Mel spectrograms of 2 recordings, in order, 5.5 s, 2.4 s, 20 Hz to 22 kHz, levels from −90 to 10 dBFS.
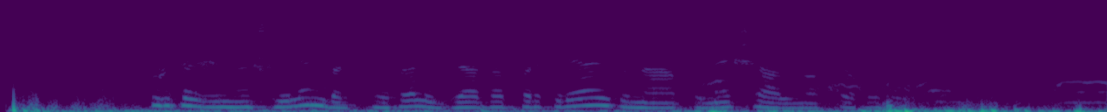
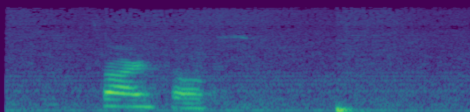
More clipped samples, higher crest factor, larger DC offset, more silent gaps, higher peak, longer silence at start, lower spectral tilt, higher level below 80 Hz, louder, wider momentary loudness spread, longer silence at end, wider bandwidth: neither; about the same, 20 dB vs 20 dB; neither; neither; second, -24 dBFS vs -4 dBFS; second, 0.05 s vs 0.5 s; first, -9.5 dB/octave vs -7 dB/octave; second, -46 dBFS vs -40 dBFS; second, -53 LUFS vs -23 LUFS; second, 14 LU vs 18 LU; second, 0 s vs 0.6 s; second, 2.5 kHz vs 16.5 kHz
